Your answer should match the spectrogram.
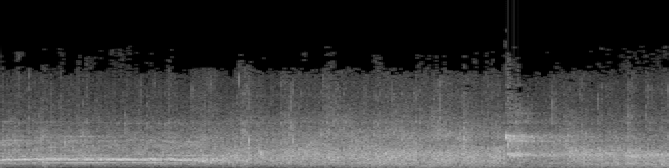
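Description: A crowd applauds steadily, dense clapping filling the whole stretch at an even loudness, with a faint tonal whistle early on and no one speaking. The audience is at the poetry session of a university's Muthamizh festival, welcoming a poet to the stage.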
